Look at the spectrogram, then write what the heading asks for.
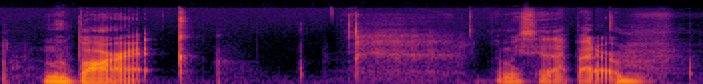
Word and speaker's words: Mubarak: fairs in San Francisco Mubarak yeah that's how you say it Mubarak let me see that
